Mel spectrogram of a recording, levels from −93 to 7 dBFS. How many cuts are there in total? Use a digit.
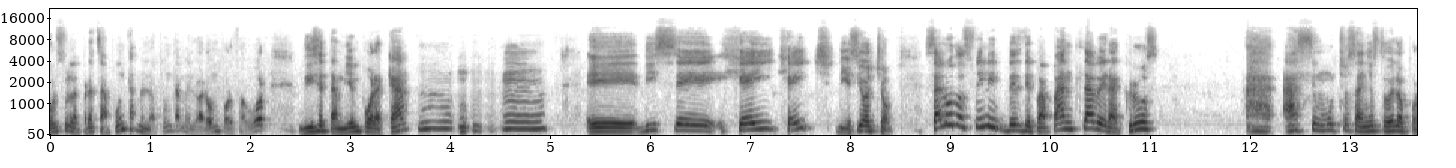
0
